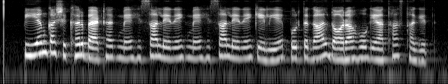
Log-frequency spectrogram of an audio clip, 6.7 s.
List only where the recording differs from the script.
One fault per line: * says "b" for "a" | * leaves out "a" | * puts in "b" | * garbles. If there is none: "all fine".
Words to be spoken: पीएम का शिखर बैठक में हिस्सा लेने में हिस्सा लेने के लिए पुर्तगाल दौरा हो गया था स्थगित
all fine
